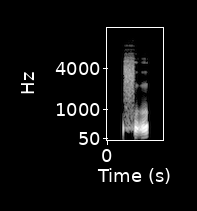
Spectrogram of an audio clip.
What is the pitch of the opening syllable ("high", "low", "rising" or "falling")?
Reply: rising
